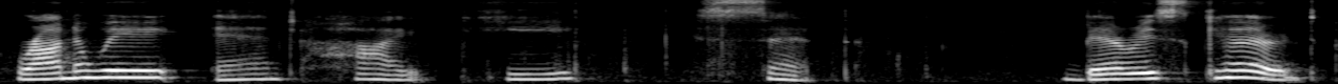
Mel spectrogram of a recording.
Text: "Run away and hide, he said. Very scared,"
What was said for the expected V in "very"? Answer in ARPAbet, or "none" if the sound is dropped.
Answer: B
